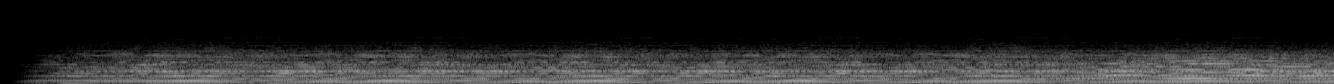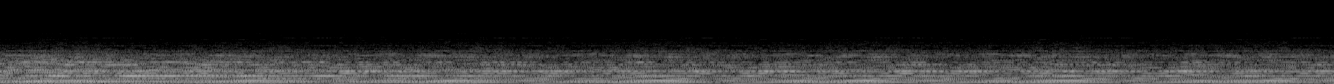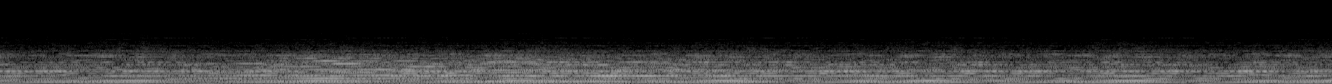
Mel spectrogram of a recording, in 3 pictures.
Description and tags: life line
